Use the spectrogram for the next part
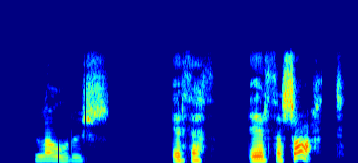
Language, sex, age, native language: Icelandic, male, 8, Icelandic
